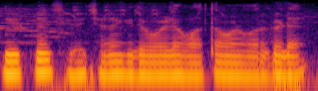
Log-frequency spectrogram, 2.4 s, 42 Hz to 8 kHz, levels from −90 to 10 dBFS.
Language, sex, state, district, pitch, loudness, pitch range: Kannada, male, Karnataka, Koppal, 110 Hz, -16 LUFS, 105-115 Hz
